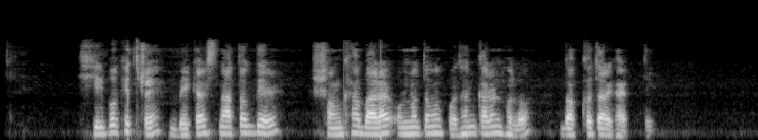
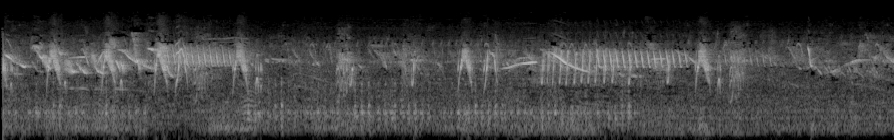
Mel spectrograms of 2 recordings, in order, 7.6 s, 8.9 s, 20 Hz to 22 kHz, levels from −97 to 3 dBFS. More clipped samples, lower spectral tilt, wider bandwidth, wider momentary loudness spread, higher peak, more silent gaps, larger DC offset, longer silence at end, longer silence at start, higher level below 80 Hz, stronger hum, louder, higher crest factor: neither; first, -6.5 dB/octave vs 3 dB/octave; second, 7.8 kHz vs 15 kHz; second, 10 LU vs 16 LU; first, -2 dBFS vs -12 dBFS; neither; neither; first, 1.05 s vs 0 s; first, 0.8 s vs 0 s; first, -56 dBFS vs -88 dBFS; neither; first, -20 LUFS vs -27 LUFS; about the same, 18 dB vs 18 dB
